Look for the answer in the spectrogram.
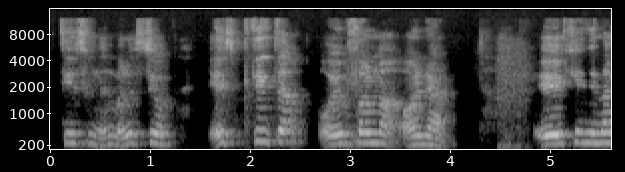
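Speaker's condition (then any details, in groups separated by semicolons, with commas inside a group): Cerebral palsy; from birth, walks with orthopedic aid; speech not very good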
